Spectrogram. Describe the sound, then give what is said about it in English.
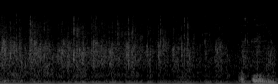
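A large crowd claps together in sustained, dense applause, a steady wash of many overlapping hand claps that fills the whole moment without letting up. “Where that clap can be stronger and better for Jesus.”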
